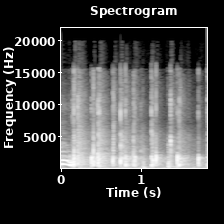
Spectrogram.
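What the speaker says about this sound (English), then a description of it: "clapping's good enough" Hand clapping in a podcast studio, a short run of about a dozen close, crisp claps at a steady, slightly uneven pace, with no voices during it.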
